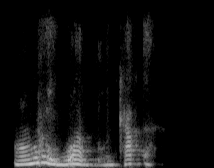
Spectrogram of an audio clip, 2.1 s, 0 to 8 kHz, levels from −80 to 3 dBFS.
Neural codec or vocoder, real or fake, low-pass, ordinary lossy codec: codec, 16 kHz, 1.1 kbps, Voila-Tokenizer; fake; 7.2 kHz; Opus, 32 kbps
